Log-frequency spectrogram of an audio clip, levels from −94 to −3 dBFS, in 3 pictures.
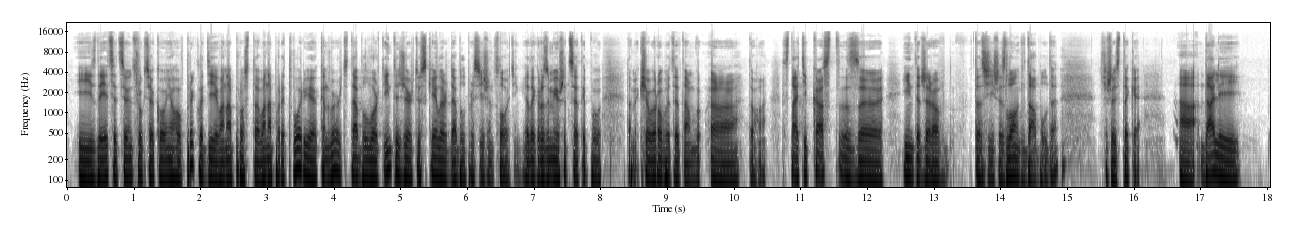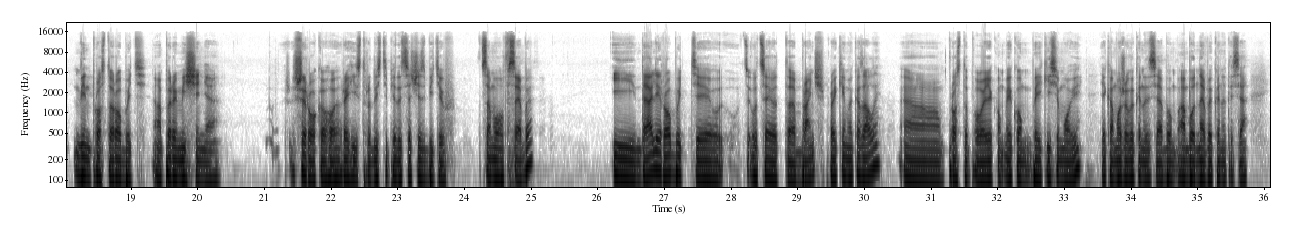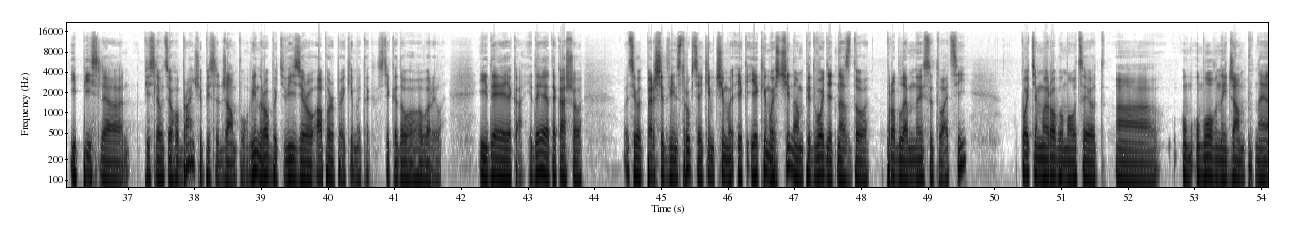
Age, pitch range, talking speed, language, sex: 20-39, 95-110 Hz, 155 wpm, Ukrainian, male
